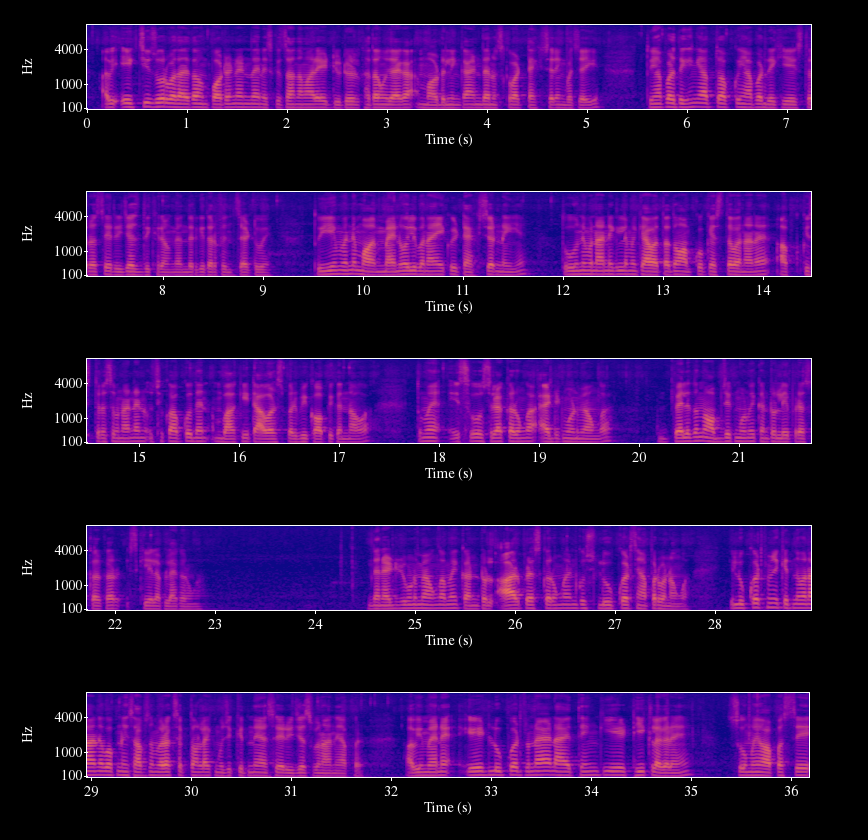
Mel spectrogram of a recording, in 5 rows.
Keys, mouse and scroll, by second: 15.8 click, 16.7 click, 18.2 click, 19.0 shift+click, 19.4 Tab, 19.9 click, 20.6 Tab, 21.6 ctrl+a, 24.6 Tab, 25.0 shift+click, 26.6 ctrl+r, 30.2 click.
